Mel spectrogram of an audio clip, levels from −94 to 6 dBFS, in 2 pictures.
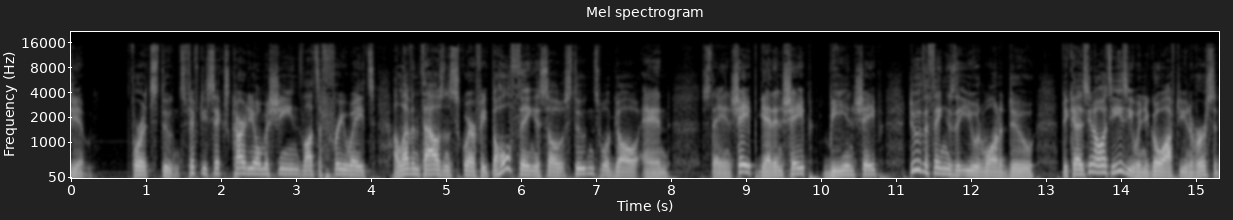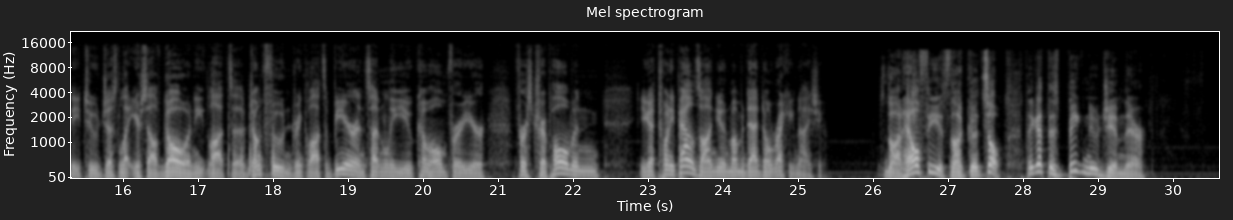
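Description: A train of clicks runs from 17.21 to 18.02 s, just after "yourself go and eat" and before "and drink lots of". Roughly ten similar pulses arrive at an uneven pace, about 11.3 per second, popping well above the speech, likely from electrical interference or a faulty connection or power supply.

A section at the wrong speed begins at 26.04 s and lasts to the end. Playback runs at 0.842 times the original speed, likely from a mismatched clock, so the speech is slower and roughly three semitones deeper.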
